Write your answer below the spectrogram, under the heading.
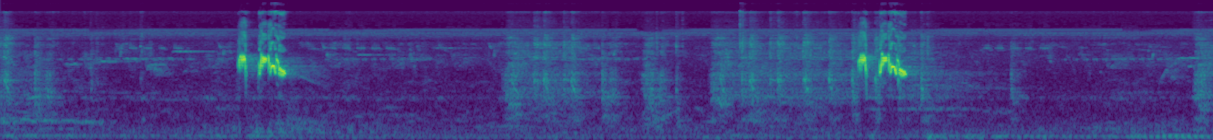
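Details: A Red-whiskered bulbul kept at home sings in the morning: two loud, sharp warbled phrases about five seconds apart, with rattling mechanical noise and low murmuring between them.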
